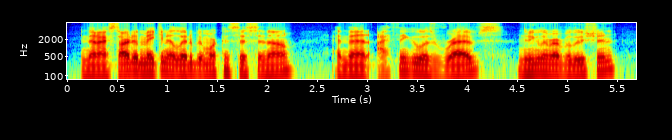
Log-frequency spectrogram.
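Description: A man with an American accent, medium pitch, and monotone, flat intonation at a very fast pace, on a very clean recording with a silent background. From South Florida (Broward County). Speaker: college soccer player. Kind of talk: casual interview. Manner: hesitant, with many fillers.

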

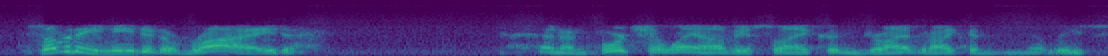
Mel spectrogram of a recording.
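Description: Noticeable background noise sits behind a man with an American accent whose pitch varies in an ordinary way. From Oregon, US. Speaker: caller. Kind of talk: radio call-in.

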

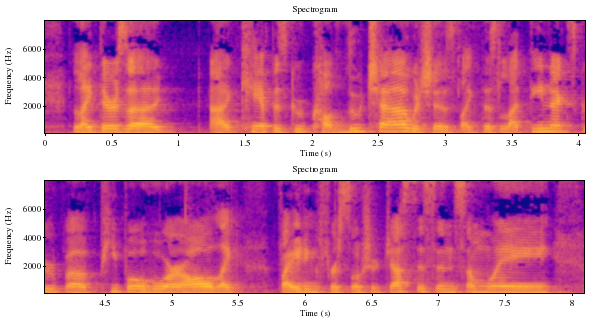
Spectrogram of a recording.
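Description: At a moderate pace, a woman with an American accent speaks at medium pitch in monotone, flat intonation on a very clean recording with a silent background. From New York City, Chinatown / Lower East Side. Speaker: storyteller and teacher. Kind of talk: casual chat.

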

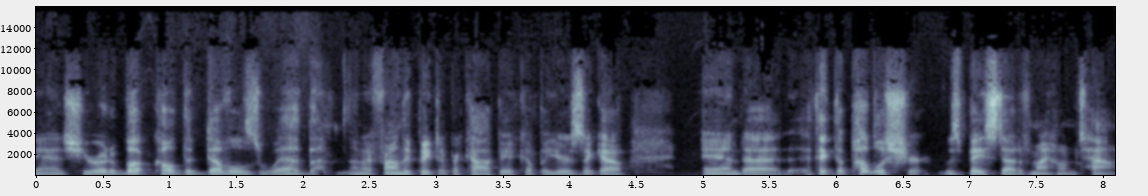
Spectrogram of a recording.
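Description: Speaking at a very fast pace, a man with an American accent uses a fairly low pitch and ordinary pitch variation in a very clean recording with a silent background. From US South, East Texas. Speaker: fantasy author and RPG YouTuber. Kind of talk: casual interview chat. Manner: halting, repeats words.

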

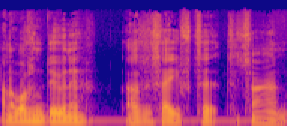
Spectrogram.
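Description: A man talks in a Liverpool accent. His tone is dark and mellow, and his pace fairly quick. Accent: Scouse (Liverpool). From Liverpool, England. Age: 40s. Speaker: professional boxer. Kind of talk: interview. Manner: animated.

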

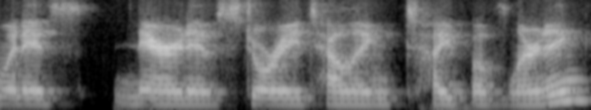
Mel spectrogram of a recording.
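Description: A woman at medium pitch, fairly quick pace, a plain, everyday voice, quiet background. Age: 20s. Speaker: personal finance author. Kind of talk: interview.

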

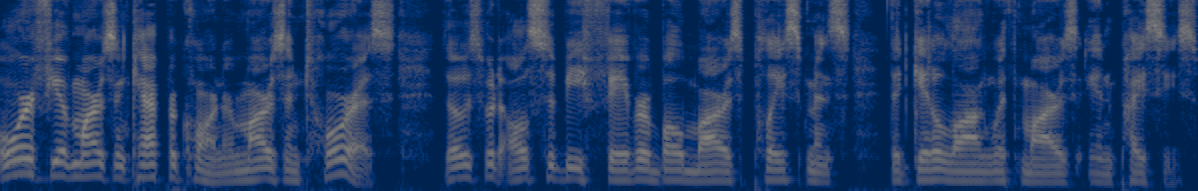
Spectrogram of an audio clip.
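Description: In an American accent, a man speaks with an unremarkable speaking voice and lively intonation. The sound is dry and close with no echo, in a very clean recording with a silent background. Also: medium pitch for a man, moderate pace. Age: middle-aged. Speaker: astrology podcast host. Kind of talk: casual chat.

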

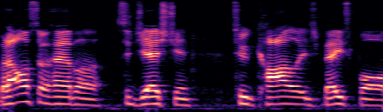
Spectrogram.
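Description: Here a man talks at medium pitch with a bright, sharp tone and fairly even intonation, in an Alabama accent. The recording is very clean, the background silent. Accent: Southern US (Alabama). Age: 20s. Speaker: sports podcast co-host. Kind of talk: casual chat.

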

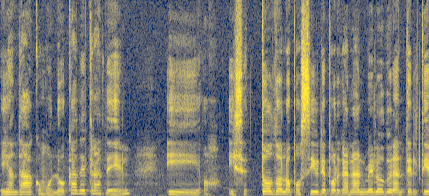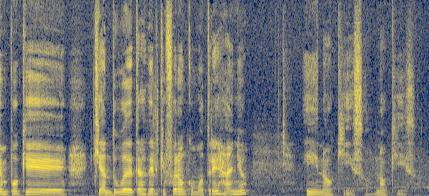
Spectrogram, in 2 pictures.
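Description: This woman has an unremarkable speaking voice at a medium pitch. She speaks at a moderate pace with fairly even intonation. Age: 30s. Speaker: physiatrist and single mother. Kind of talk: personal testimony.

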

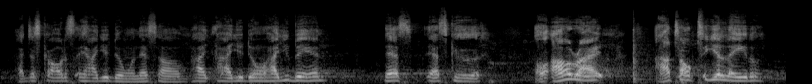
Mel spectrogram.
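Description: The tone is animated, with ordinary pitch variation at a moderate pace. Long, frequent pauses break up the speech, and background noise is noticeable. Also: man, fairly high pitch for a man. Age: 50s. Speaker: pastor. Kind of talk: sermon. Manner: animated, emphatic with repetition.

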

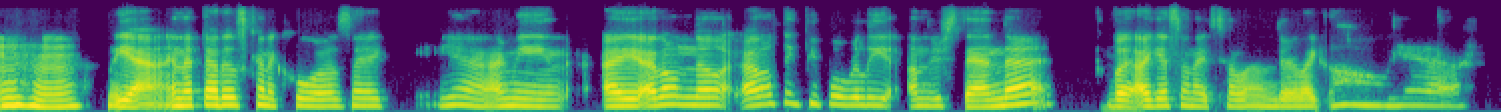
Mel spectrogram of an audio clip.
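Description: In an American accent, a woman speaks at a moderate pace with a fairly high pitch and fairly even intonation, in an ordinary speaking voice. The sound is dry and close with no echo. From New Orleans, US South. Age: 20s. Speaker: fashion designer and interior designer. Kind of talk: casual interview.

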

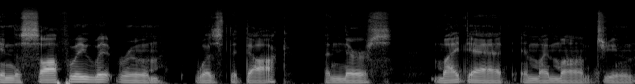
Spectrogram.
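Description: Fairly even intonation at a very slow pace, on a very clean recording with a silent background. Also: man, very deep, low pitch for a man. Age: 60s. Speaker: podcast host. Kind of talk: personal storytelling monologue.

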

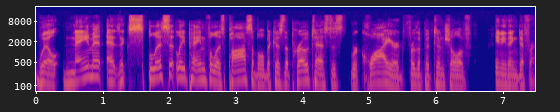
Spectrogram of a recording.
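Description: A man speaks at a moderate pace in an animated tone with lively intonation and very even loudness. The sound is dry and close with no echo over a quiet background. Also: medium pitch for a man. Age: 40s. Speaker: theologian and podcast host. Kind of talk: casual chat.

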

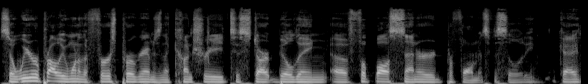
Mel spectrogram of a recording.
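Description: A man with a normal speaking voice and an American accent speaks fairly quickly at a medium pitch with fairly even intonation, in a dry, close sound with no echo on a very clean recording with a silent background. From Iowa. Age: 30s. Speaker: university athletics fundraiser. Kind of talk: casual chat. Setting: brewery tavern.

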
